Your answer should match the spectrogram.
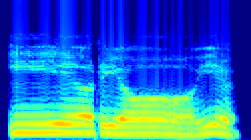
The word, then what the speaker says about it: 일요일: Nah, dibacanya 일요일. Jadi bukan 일요일 ya. R-nya nyambung ke atas langsung.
